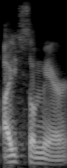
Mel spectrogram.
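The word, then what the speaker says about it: IJsselmeer: Lake Isomere. It's in the Netherlands. It's IJSELLMEER or something. It's Netherlands. They spell it weird.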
